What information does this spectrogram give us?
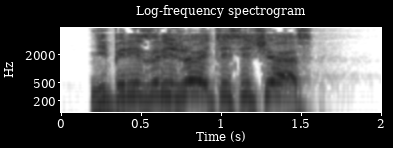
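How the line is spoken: Yelling. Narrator (Russian): заорал охранявший группу пулеметчик

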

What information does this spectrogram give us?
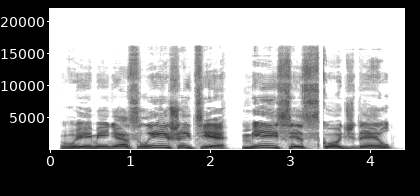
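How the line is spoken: Shouted. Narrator (Russian): прокричал я

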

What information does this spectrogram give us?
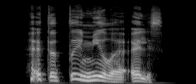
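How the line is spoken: Wry snort. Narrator (Russian): хмыкнул парень рядом с ней

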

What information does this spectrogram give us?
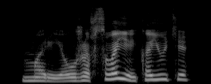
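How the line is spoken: Calm. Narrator (Russian): спокойно сообщила Ирдан

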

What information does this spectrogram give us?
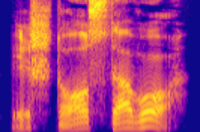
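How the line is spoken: Angry. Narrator (Russian): Хэй говорил сердито

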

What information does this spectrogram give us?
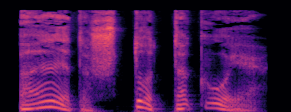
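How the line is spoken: Hissed close to ear. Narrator (Russian): прошипел Виктор у самого уха

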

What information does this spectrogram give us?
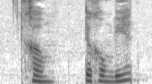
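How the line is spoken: Sighing reply. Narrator (Vietnamese): tôi thở dài đáp

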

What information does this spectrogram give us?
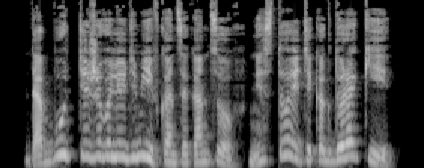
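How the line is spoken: Shouted. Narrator (Russian): кто-то крикнул

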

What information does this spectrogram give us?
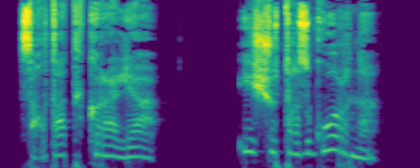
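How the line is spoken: Whispered. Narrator (Russian): шепнул Витсар

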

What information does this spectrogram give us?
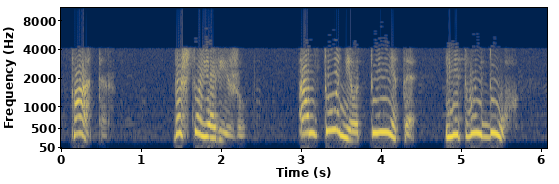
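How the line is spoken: Surprised exclamation. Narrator (Russian): воскликнул Жиль, увидев его ближе

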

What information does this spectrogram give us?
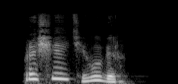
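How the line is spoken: High angelic voice. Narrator (Russian): сказал Ланца своим высоким, ангельским голосом

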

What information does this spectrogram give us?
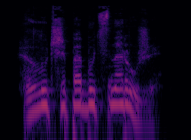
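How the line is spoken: Whisper. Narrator (Russian): шепнул я констеблю

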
